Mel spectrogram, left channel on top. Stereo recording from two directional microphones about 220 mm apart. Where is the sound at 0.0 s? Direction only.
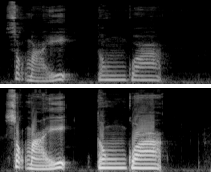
45° right (ahead or behind).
